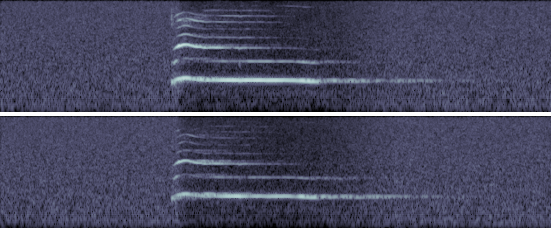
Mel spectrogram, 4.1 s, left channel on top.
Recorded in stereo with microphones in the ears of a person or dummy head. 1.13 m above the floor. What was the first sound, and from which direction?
A cat meowing, 30° left (ahead or behind).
